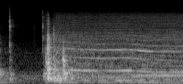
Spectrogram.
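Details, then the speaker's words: 1994 Ford F150 door after window motor replacement: steady electric motor whir with faint scraping as glass travels, smoother than before after lubricating; owner suspects the large gear driven by the motor makes the noise, window track was sticking. "a big I don't know what you call it sprocket or gear that that runs off of the motor right there and I think it's it's that's what's making that noise"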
